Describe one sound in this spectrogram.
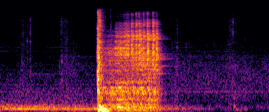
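A door bangs open onto the outdoors.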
